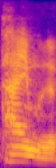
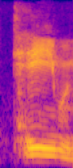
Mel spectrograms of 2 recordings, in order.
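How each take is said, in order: First: The vowel is pronounced like 'ai'. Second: The vowel is pronounced like 'ei'.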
